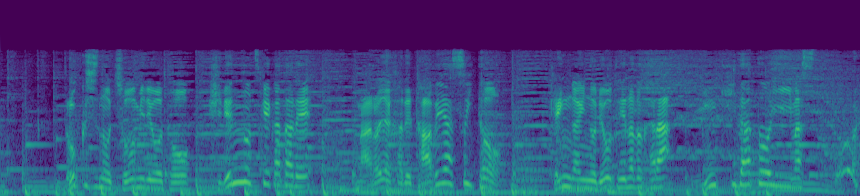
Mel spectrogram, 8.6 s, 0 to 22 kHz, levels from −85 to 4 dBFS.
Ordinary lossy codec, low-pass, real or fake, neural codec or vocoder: none; none; real; none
